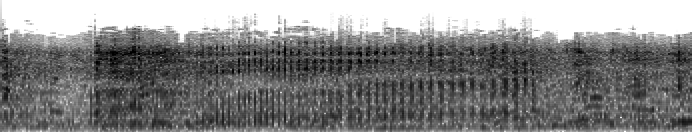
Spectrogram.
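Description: Racing engines revving on a dirt track, their pitch rising and falling.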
